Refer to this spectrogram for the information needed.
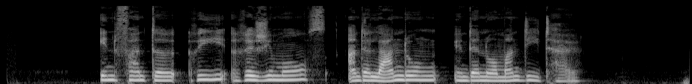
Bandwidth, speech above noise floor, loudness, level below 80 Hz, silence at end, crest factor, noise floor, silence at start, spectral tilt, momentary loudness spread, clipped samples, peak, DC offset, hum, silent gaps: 16.5 kHz; 43 dB; -19 LUFS; -52 dBFS; 0.05 s; 16 dB; -61 dBFS; 1 s; -6.5 dB/octave; 11 LU; under 0.1%; -4 dBFS; under 0.1%; none; none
